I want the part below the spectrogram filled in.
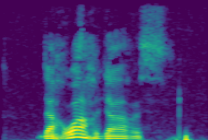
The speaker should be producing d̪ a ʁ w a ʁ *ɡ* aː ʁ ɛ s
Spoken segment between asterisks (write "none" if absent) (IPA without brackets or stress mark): ɡ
